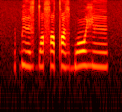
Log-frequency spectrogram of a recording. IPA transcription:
ɓ ɪː z d̪ ʌ sˤ ʌ tˤ a z b ɔ ʒ ɪ

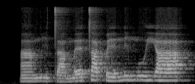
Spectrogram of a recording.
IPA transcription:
ã˨ m i˨ t a˨ m ɛ˨˦ t a˦ k͡p e˧ n i˦ m u˦ j a˦

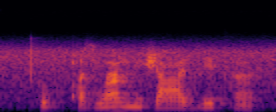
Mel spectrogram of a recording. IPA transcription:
t̪ʰ o k qʼ ʉ z w ã n̪ ĩ ʃ ɐ ʕ e b e t̪ʰ ɐ̃

